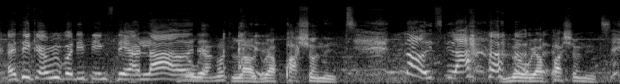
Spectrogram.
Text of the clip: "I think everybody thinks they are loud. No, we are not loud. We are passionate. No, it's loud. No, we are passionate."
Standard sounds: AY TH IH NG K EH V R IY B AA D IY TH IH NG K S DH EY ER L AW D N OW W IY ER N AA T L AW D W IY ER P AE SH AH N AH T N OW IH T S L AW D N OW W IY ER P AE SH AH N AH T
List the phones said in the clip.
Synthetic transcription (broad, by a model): AY TH IH NG K EH V R IY B AA D IY TH IH NG K S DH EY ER L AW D W IY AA N AA T L AW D W IY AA P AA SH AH N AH T N OW IH T S L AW N OW W IY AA P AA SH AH N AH T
